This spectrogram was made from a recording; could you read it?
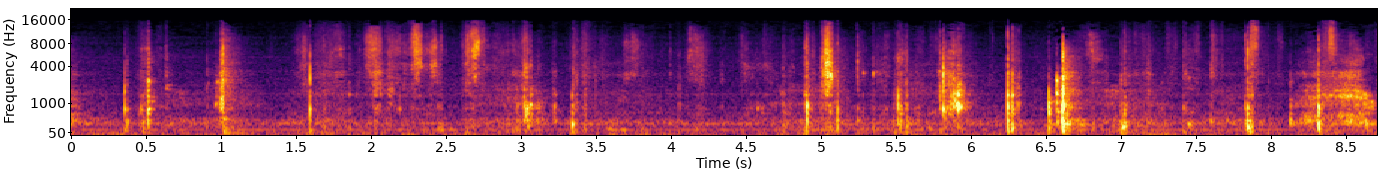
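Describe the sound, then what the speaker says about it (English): Stacks of 2016/17 Panini Studio Basketball trading cards and white dummy cards are loaded back into a box for shipping, with close rustling, shuffling and sharp card clicks in irregular bursts over several seconds. "Loading us back up with the white dummy cards for shipping."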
